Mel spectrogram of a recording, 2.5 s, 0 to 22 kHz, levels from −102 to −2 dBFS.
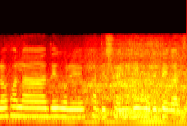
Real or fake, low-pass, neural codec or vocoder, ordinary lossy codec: real; none; none; none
